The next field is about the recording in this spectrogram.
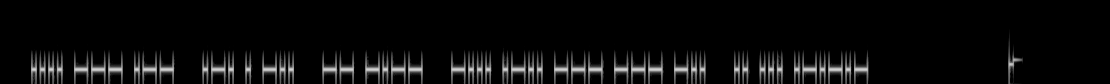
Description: Morse code, heard as a keyed tone, about 28 wpm, 700 Hz. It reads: HOW RED MY BLOOD IS.
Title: Sentences from Top 1100 Words 28wpm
